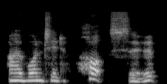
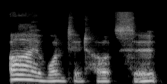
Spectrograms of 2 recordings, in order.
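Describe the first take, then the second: First: The stress falls on the word hot. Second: The stress falls on the word I. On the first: The soup that came was cold. "I'm emphasizing the hot" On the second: Someone else got the soup. "obviously the soup has been given to someone else"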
